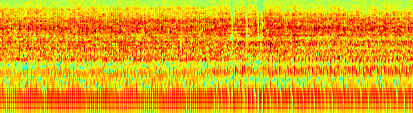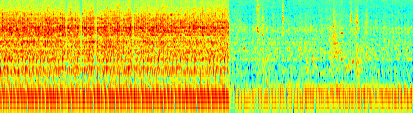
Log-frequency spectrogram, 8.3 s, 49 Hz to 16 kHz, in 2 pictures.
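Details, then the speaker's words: 1973 Toyota Hilux, 18R 2.0L 4-cylinder, first drive after sitting about 20 years: uneven low drone and loping pulse under load, throttle floored, around 30 mph, then it drops off; running rough, cause unclear. "This thing sounds like garbage."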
